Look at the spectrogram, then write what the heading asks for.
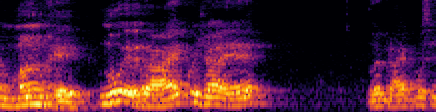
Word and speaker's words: Manre: Porque o R está depois do N. Então você tem uma sílaba fechada. Todas as vezes que você tem uma sílaba fechada, aqui no caso o N está fechando a sílaba, a vogal é um núcleo. Quando o R vem nessa sequência, né, de uma sílaba fechada, ele tem um som de re e não de re.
